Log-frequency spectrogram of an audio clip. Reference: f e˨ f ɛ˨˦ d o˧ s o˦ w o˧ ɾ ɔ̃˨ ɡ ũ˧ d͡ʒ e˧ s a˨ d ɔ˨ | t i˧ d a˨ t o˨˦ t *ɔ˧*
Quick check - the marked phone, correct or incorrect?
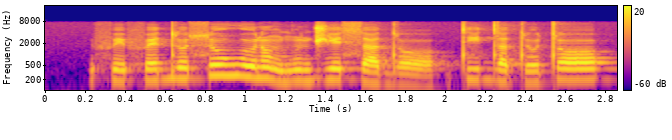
correct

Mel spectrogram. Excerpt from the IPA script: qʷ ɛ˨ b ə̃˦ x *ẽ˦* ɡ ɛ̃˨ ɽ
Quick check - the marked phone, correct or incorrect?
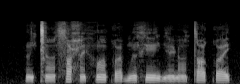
correct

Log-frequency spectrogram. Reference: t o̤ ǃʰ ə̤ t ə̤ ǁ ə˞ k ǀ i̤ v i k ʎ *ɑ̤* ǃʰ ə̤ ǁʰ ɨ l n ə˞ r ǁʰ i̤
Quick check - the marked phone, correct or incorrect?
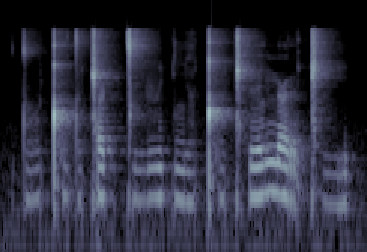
incorrect: ə̤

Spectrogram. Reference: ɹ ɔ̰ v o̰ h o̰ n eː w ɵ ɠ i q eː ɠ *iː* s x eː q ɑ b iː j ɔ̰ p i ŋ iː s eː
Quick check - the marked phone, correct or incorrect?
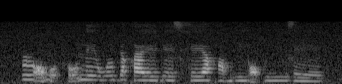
incorrect: eː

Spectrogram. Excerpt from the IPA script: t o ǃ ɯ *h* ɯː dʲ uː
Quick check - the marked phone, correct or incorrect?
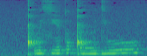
incorrect: ɦ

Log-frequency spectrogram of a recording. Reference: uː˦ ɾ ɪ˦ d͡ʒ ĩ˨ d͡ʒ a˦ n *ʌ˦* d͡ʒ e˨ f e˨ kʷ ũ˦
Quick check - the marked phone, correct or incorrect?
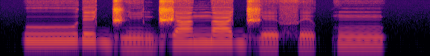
incorrect: a˦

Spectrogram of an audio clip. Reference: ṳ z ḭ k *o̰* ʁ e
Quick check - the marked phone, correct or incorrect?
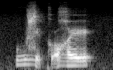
correct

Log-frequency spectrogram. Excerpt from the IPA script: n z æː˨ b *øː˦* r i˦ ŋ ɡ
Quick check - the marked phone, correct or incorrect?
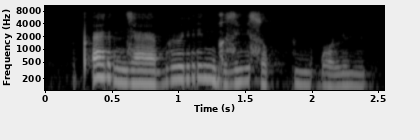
correct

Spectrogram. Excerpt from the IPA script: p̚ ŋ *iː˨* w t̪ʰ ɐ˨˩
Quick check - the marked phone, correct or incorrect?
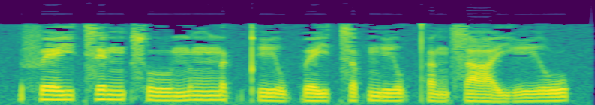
incorrect: iː˨˧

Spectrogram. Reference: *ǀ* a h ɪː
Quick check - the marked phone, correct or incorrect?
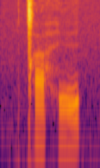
correct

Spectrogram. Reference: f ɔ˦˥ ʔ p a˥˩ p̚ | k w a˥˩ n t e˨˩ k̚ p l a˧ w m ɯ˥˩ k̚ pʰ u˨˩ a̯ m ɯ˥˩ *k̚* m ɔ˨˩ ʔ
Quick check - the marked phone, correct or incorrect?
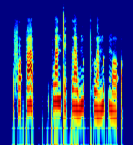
correct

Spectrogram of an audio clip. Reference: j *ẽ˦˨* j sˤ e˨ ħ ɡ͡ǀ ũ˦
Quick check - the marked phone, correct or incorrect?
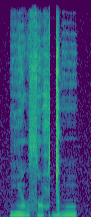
correct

